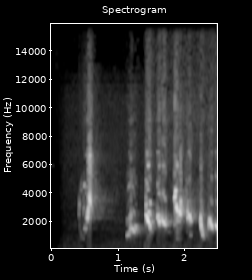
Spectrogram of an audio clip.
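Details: Lyrebird in Australian eucalyptus forest mimicking other sounds; a short chirp is followed by a quick series of sharp, bright, chattering notes in the middle to high range.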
